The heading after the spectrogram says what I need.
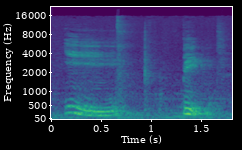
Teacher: the high front vowel e as in the word beat so e beat all right so beat is longer and tense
